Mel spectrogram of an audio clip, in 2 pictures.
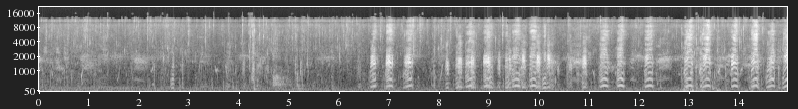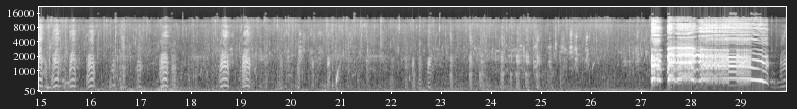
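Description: A flock of domestic ducks quacking in short, repeated calls, busiest through the middle, over water splashing as they bathe. Near the end a rooster crows once, loud and long, falling in pitch as it ends.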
